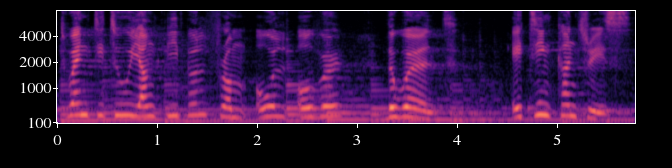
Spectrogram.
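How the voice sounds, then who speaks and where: Woman narrator, slow and deliberate, reverby hall sound, guitar behind. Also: high-pitched. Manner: measured and deliberate.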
